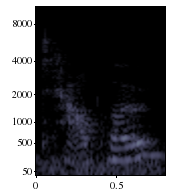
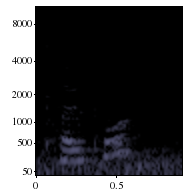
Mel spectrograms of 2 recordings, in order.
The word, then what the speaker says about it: Taupo: If we're talking about, like, I don't know, accents, a lot of people say, like, Taupo, which is the name of a town, instead of Taupo, which is, like, the Māori pronunciation, instead of, like, Rere Whakaitu, they'll be, like, Rere Whakaitu, you know, because they're a bit...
